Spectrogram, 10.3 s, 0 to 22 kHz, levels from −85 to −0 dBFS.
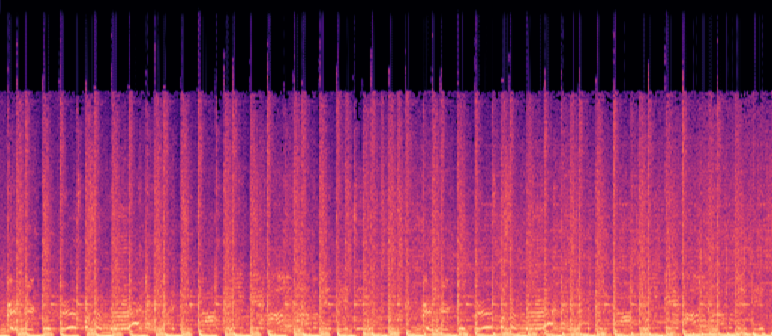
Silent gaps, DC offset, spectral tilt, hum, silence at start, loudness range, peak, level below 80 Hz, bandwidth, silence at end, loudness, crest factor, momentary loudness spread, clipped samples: none; under 0.1%; -4.5 dB/octave; none; 0 s; 0 LU; 0 dBFS; -12 dBFS; 17 kHz; 0 s; -8 LUFS; 8 dB; 2 LU; 0.3%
